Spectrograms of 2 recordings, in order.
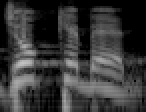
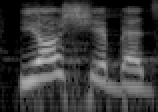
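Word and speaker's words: Jochebed: her son sibed yoshebed some pronounce this as jokebed but some pronounce it Yoshibed.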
